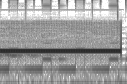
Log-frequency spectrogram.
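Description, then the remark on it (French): A steady telephone dial tone hums loudly and evenly for nearly two seconds as Johnny Depp picks up his phone and dials his lawyer's number, with faint lower tones shifting underneath, then cuts off abruptly just before the end. “Très vite, il s'empare de son téléphone et compose le numéro de son avocate.”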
